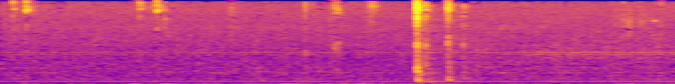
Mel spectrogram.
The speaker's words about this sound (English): the gas station number is the one I'm about to type in.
